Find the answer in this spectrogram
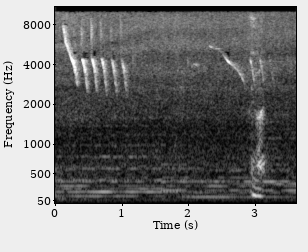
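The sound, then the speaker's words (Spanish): Birds sing outdoors on a windy day: a rapid series of high descending chirps followed by a longer whistled note, over a steady low hum, with a brief louder sound near the end. “Y a pesar de lo que sea, los portitos siguen cantando.”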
